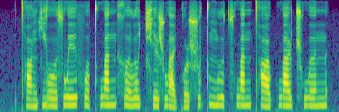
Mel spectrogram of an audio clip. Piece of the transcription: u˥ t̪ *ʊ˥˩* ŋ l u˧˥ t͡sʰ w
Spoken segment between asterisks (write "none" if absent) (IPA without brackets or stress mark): ʊ˥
